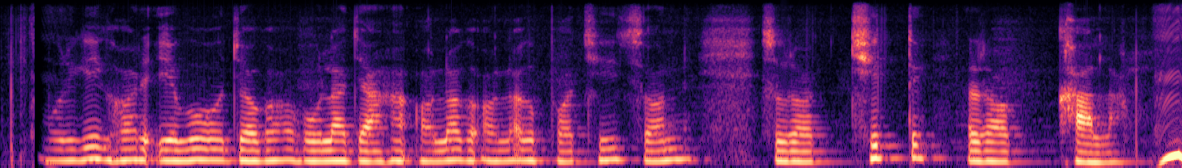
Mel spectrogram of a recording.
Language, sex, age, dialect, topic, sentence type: Bhojpuri, male, 18-24, Southern / Standard, agriculture, statement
